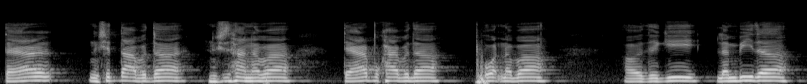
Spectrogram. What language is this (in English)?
Manipuri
